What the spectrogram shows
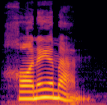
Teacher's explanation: All syllables have nearly equal length. This makes the Farsi sound calm, balanced, and continuous, not bouncy or choppy. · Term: syllable timed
